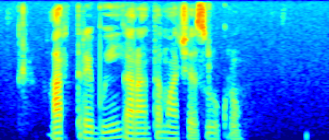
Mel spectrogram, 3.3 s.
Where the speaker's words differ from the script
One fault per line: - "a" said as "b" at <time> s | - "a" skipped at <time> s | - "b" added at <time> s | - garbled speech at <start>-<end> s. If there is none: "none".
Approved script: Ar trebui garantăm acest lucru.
none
